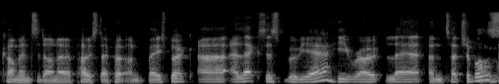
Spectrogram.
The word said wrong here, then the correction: Alexis: Is it Alexi or Alexis? – Alexi.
